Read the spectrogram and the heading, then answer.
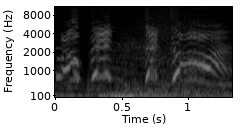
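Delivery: very high, shrill, demanding yell. Someone outside a door demanding to be let in, yelling. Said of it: "Stop yelling".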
